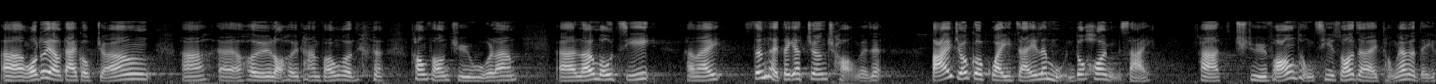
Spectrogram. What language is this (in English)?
Cantonese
